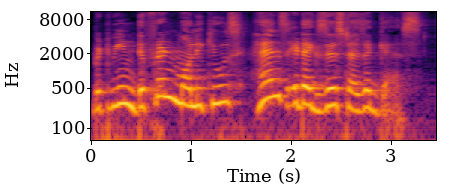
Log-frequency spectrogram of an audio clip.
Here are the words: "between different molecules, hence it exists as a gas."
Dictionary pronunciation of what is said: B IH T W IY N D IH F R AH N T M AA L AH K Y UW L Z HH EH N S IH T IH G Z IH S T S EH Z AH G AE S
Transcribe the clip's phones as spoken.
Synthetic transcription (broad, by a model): B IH T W IY N D IH F R AH N T M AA L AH K Y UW L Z HH EH N S IH T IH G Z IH S T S EH Z AH G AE S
